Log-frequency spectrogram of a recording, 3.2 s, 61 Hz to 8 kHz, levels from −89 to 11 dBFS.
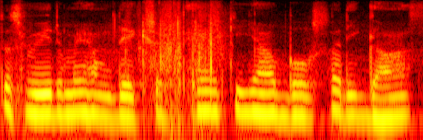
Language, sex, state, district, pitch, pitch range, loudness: Hindi, male, Uttar Pradesh, Shamli, 155 Hz, 140-165 Hz, -19 LUFS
